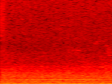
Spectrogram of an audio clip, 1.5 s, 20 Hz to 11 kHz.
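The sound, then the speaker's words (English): A steady, distant drone of traffic on the M8 motorway between Edinburgh and Glasgow in the morning, a continuous low rumble with a soft hiss on top, even and unbroken throughout with no voices. “You can clearly hear the throng, or the thrum, or the drone of the distant motorway, the M8 running between Edinburgh and Glasgow.”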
